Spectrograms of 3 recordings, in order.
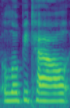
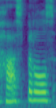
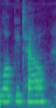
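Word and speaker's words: L'Hôpital: concepts are really beautiful this dude l'hopital is french and his name is not hospitals a lot of students mispronounce it but technically it does translate to hospital but please call him l'hopital anyway so there's that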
